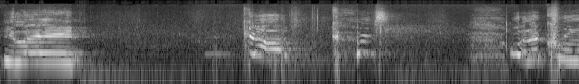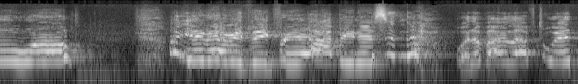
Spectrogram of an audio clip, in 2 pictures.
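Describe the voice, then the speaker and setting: A man's voice: very high-pitched, takes it slowly, long pauses, fairly bright tone, a little hiss or hum, full character voice. An actor playing a devoted, grieving man who speaks earnestly in a game cutscene. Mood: anguished. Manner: earnest, breaks into anguished crying. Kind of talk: 1990s game cutscene acting.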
